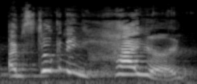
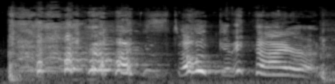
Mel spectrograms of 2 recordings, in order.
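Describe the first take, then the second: First: Said in the usual way. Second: Laughing through the words, much higher. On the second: Real, not acted. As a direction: crack up while saying it. Laughing at own absurd story.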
